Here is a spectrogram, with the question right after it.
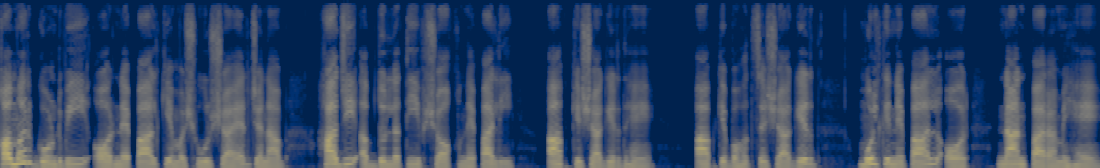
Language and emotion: Urdu, neutral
